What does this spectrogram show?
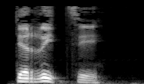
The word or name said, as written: Terrizzi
